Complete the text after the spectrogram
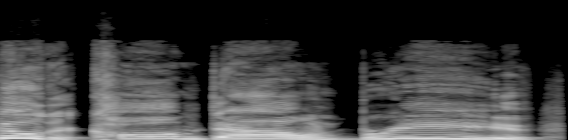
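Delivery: high, slow coaching call; coach calming. Retold or imitated. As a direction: stretch it out to settle a panicked fighter. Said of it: "They go".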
